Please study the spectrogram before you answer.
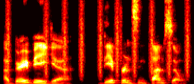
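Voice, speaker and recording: This is a casual coding live stream by a Chilean game developer who thinks aloud and talks with his viewers, responding in a friendly way. He hesitates a lot and uses many fillers and restarts. His medium-pitched voice is brisk, with slight background noise.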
